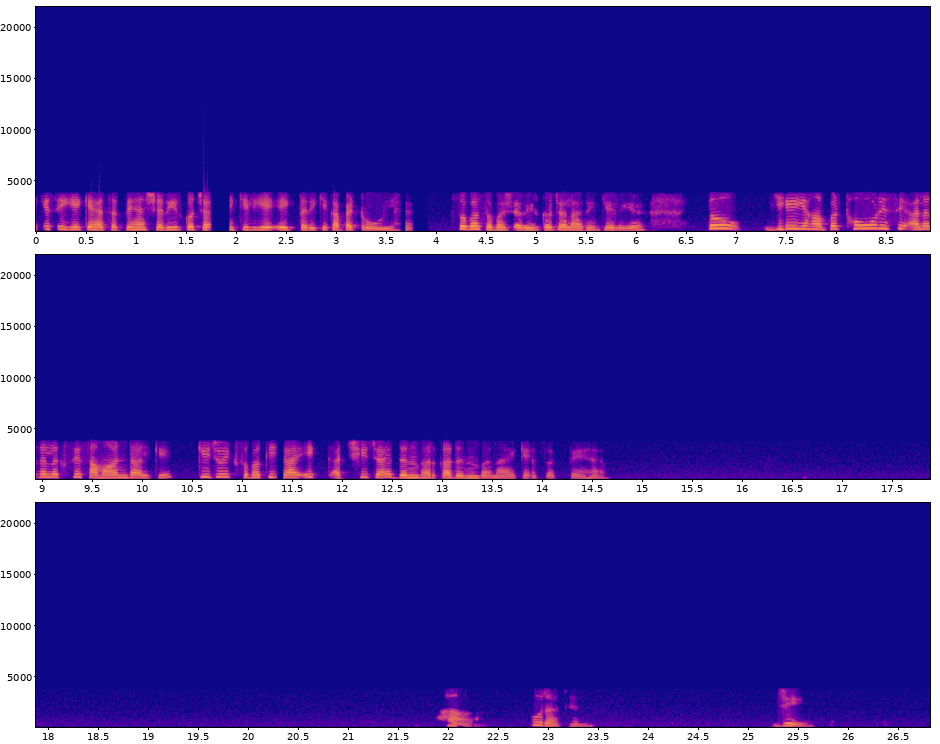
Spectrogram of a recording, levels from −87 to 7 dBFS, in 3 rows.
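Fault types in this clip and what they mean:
Packet loss with pitch repetition: audio packets failed to arrive, and the receiver covered each gap by looping the last pitch cycle and fading it out over about 50 ms. The 60 ms losses at 7.44 s and 13.84 s sound like a briefly held, buzzy tone. The longer gaps at 1.7 s (240 ms), 3.56 s (320 ms scattered over 360 ms) and 11.3 s (120 ms) decay into silence before the sound cross-fades back.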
